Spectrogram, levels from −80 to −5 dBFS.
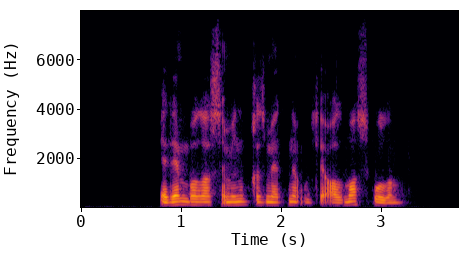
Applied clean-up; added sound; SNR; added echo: neural mask model DeepFilterNet 3.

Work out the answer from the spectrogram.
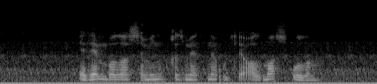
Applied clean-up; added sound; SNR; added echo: none; Bus; -1 dB; none.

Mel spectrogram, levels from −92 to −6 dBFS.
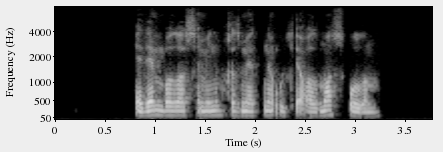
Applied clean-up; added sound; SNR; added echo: none; none; none; none.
